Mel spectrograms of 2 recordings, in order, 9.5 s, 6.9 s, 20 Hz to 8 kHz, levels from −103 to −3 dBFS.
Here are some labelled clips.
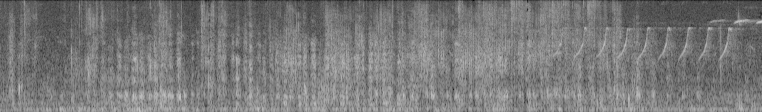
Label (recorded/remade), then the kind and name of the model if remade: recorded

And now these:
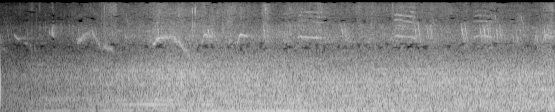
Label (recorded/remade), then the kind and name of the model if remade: recorded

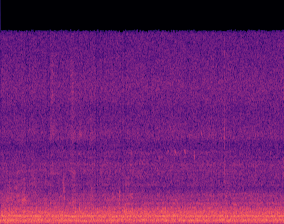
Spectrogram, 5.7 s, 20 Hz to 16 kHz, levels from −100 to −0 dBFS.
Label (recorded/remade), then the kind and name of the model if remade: recorded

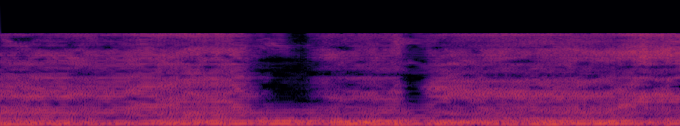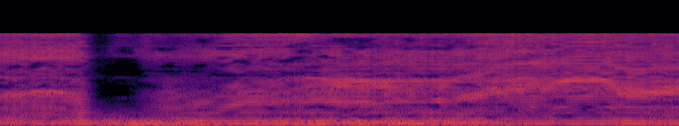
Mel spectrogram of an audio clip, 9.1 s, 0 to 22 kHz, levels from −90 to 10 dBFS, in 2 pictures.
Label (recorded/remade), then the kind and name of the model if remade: remade, vocoder, WaveNeXt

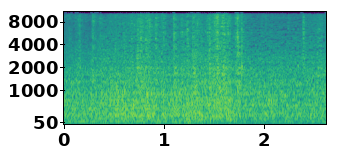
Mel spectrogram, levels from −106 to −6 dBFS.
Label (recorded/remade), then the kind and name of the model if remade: recorded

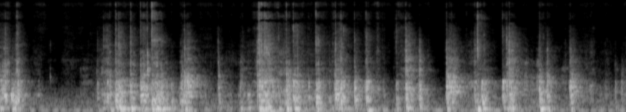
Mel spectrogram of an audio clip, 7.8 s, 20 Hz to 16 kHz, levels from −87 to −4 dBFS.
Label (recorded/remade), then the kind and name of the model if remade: remade, vocoder, BigVGAN v2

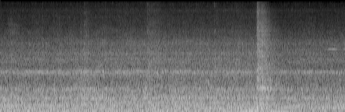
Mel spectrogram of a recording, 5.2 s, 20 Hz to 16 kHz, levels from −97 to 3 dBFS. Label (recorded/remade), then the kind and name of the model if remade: recorded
